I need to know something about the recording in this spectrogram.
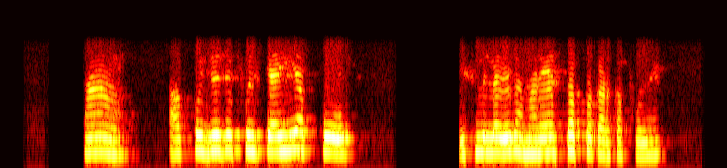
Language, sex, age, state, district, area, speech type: Hindi, female, 30-45, Uttar Pradesh, Varanasi, rural, conversation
